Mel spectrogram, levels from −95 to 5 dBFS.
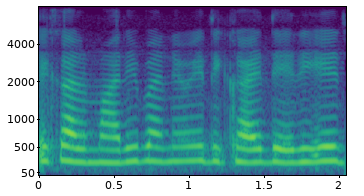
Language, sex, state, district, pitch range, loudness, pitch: Hindi, female, Bihar, Gopalganj, 235-255 Hz, -21 LUFS, 250 Hz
